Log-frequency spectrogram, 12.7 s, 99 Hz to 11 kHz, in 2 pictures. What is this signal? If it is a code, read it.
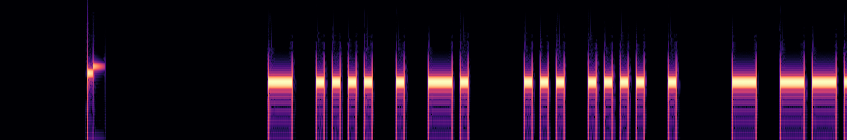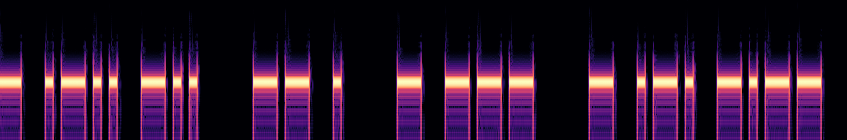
Morse code, heard as a keyed tone, about 20 wpm, 700 Hz. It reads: THEN SHE TOLD ME TO TRY
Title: Sentences from Top 400 Words 20wpm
